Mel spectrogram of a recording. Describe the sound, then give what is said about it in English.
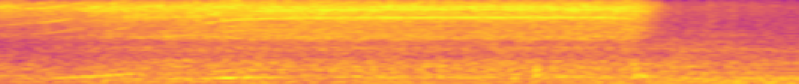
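A power drill or electric screwdriver whirs while two screws are removed from a light assembly on a Honda. It gives a steady, high, buzzing whine for about two seconds, then cuts off sharply and leaves only quiet background noise. “Okay, so I've removed the two screws, and now this light assembly on the Honda is held on”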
